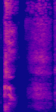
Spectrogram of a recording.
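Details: Person with high fever (tez bukhar) coughing.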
